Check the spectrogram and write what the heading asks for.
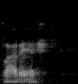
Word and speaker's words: Potash: You know, when you write the checkout, it's the same, you know, but, you know, we don't, I like the conversation and so that's how we pronounce. We pronounce it Potash.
